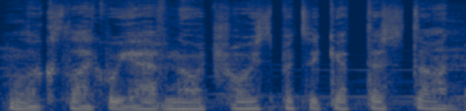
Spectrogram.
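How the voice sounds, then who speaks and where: A man playing a young alchemist in a video game, calm, deliberate and thoughtful. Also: on the low side, natural voice. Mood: composed. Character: composed, analytical young male alchemist turned toy. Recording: faint game music behind.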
